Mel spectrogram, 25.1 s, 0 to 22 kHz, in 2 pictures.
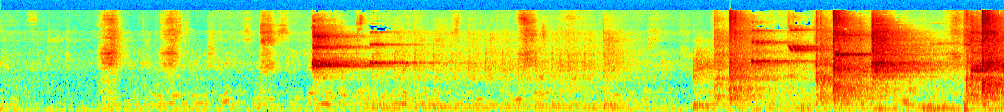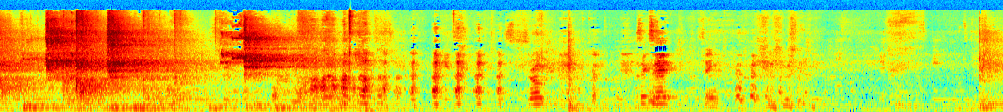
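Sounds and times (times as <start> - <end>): shoes squeaking on wooden floor: 3.9 - 5.7, 9.3 - 16.3
squash ball struck by rackets: 8.6 - 16.1, 24.8 - 25.0.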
